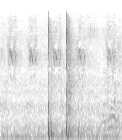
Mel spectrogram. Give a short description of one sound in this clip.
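A football is kicked hard and thumps against a surface.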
